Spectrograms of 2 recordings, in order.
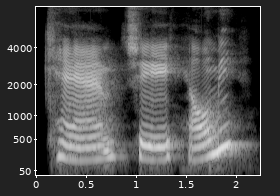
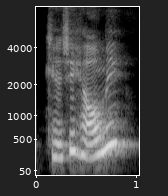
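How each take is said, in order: First: "Can she help me?" drawn out slowly with a rise on "me"; slow model question. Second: Said in the usual way. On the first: Shown as a demonstration. Teacher modelling a question slowly for students. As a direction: ask it slowly, rising on "me". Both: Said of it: "cómo sería una oración en pregunta".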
